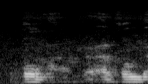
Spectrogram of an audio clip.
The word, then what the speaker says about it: Alconga: Alconga ang pronunciation.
